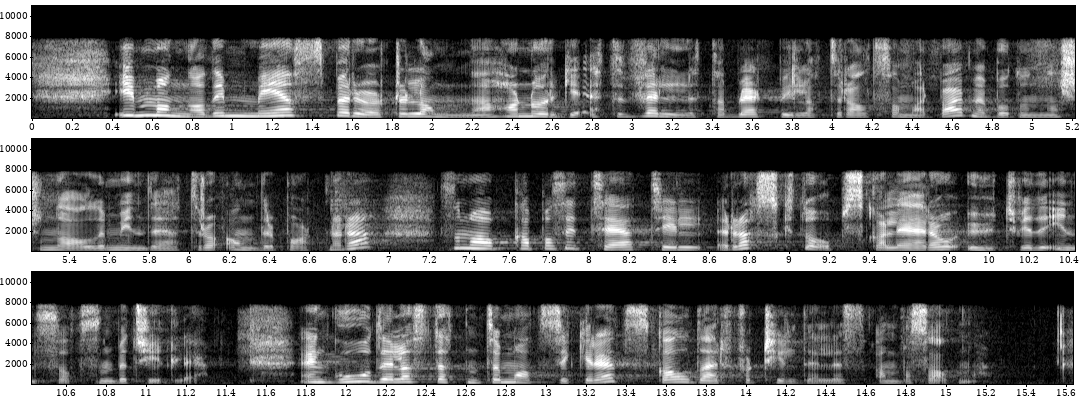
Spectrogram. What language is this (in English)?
Norwegian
